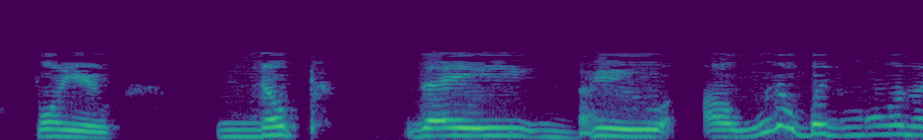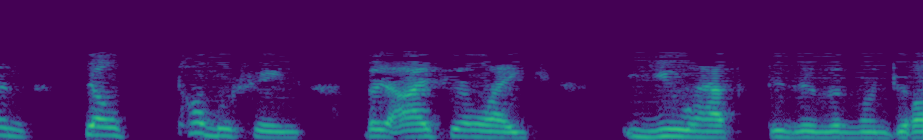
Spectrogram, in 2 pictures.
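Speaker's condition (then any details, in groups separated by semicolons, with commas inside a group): Cerebral palsy, mixed, moderate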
